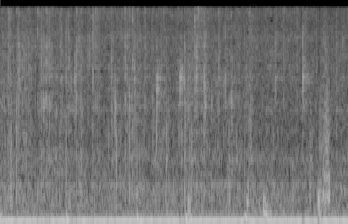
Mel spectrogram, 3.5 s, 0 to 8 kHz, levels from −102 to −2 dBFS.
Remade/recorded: recorded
